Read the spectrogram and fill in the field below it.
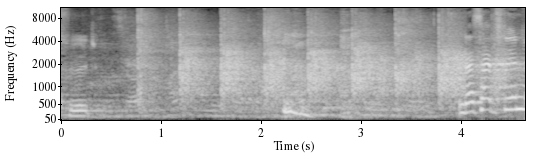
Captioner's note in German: Beifall Freie Demokraten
